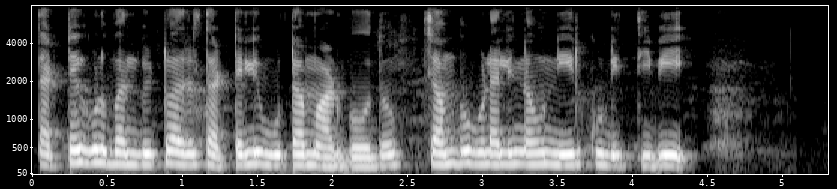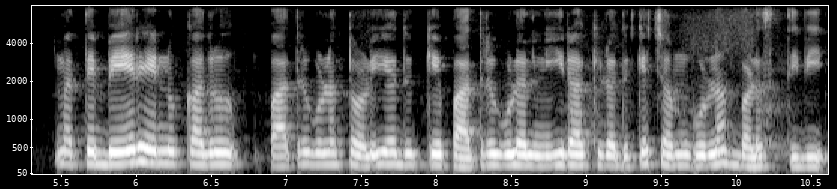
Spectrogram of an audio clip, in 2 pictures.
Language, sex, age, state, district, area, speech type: Kannada, female, 18-30, Karnataka, Chitradurga, urban, spontaneous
